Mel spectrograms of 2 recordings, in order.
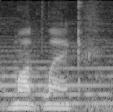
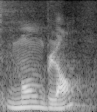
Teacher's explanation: Basically, you don't pronounce either the T or the C.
